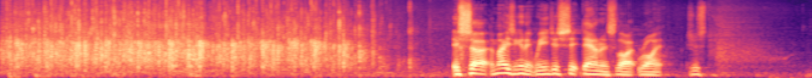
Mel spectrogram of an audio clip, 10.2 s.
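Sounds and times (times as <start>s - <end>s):
audience applause: 0.0s - 5.2s
speech: 5.6s - 9.1s.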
